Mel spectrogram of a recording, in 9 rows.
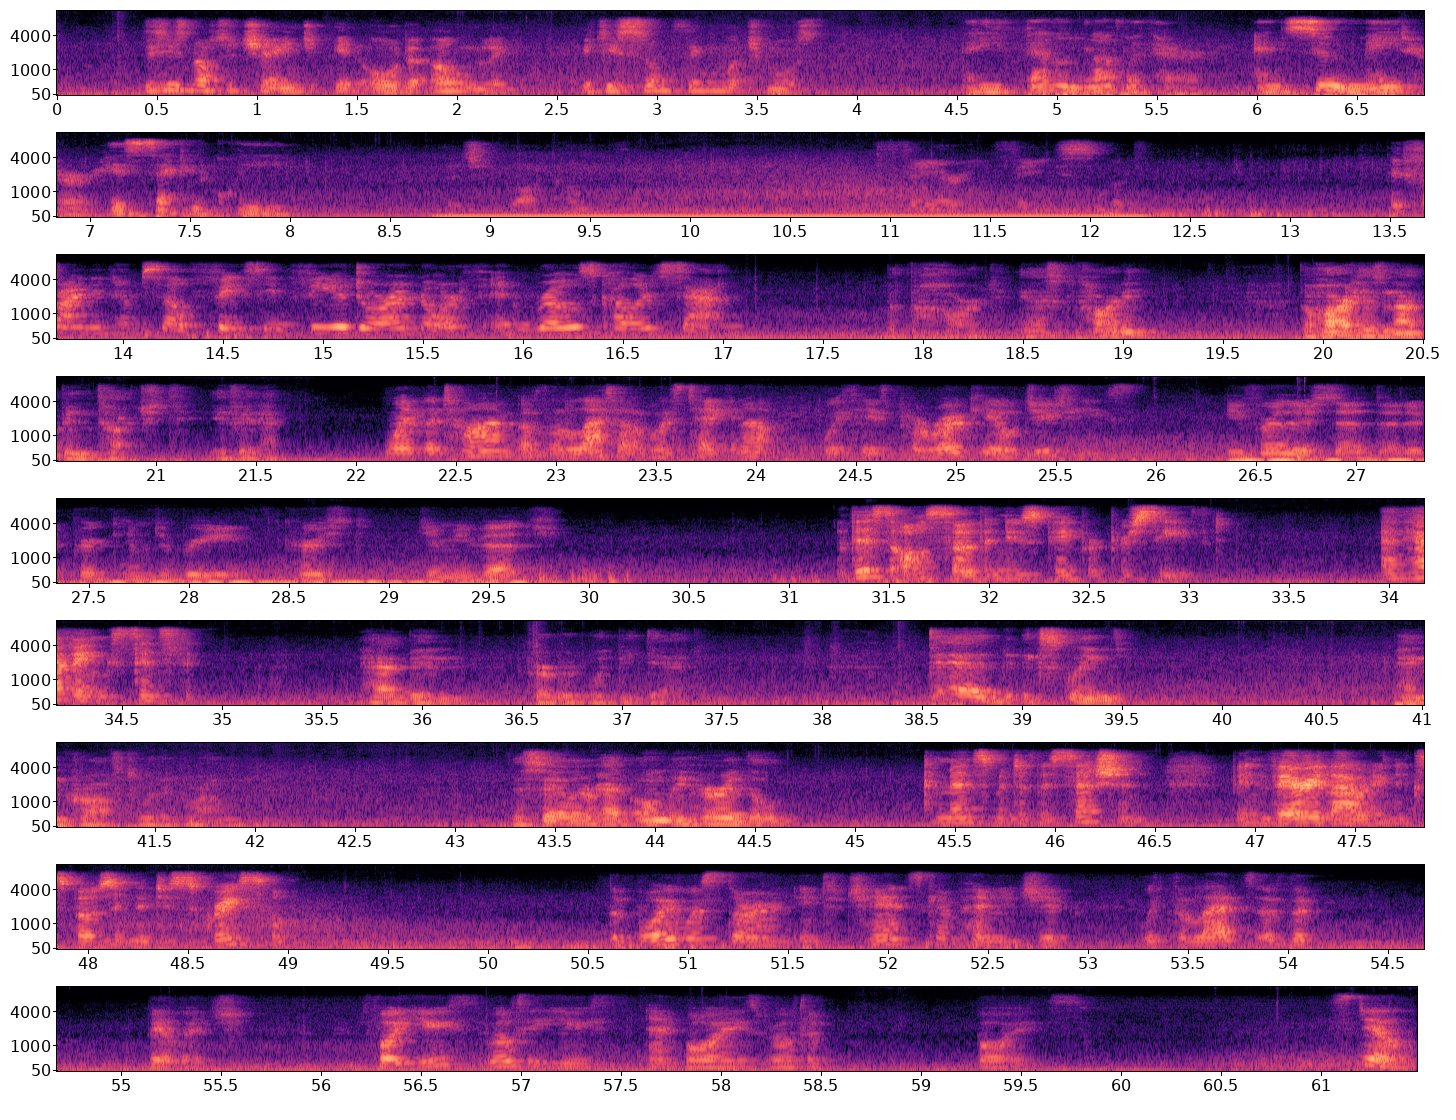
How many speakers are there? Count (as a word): eight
